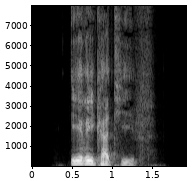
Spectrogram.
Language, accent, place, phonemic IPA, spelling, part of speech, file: German, Germany, Berlin, /ˈeːʁikatiːf/, Erikativ, noun, De-Erikativ.ogg
- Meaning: synonym of Inflektiv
